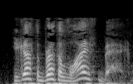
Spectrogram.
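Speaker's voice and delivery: usual speaking voice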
